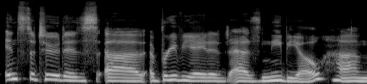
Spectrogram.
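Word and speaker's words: NIBIO: is uh abbreviated as nebio um that's how it's pronounced in Norwegian and they are essentially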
